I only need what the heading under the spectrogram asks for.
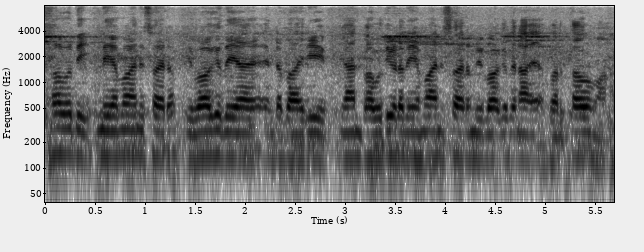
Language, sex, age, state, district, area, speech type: Malayalam, male, 45-60, Kerala, Alappuzha, rural, read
